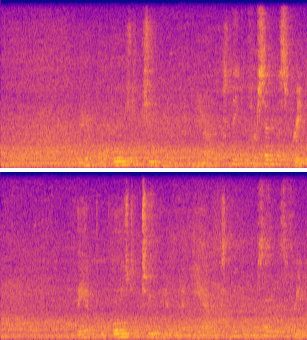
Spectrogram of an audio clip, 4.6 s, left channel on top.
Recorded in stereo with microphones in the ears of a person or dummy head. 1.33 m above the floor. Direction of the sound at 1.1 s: 80° right.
